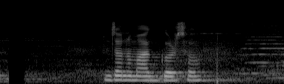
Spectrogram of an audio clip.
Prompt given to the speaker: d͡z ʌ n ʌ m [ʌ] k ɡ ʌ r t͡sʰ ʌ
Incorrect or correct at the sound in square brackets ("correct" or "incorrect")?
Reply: incorrect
